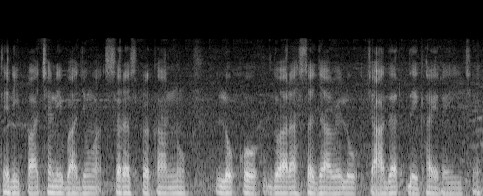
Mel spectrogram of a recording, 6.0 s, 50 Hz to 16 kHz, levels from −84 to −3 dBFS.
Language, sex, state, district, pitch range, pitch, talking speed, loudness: Gujarati, male, Gujarat, Gandhinagar, 105-115 Hz, 110 Hz, 120 wpm, -20 LUFS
